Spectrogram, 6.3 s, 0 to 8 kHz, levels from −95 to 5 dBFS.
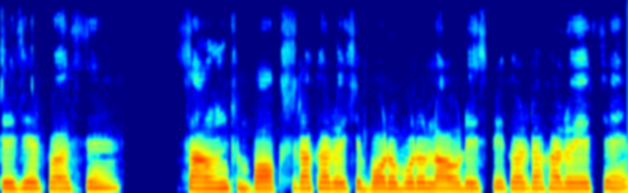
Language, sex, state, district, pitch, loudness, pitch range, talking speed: Bengali, female, West Bengal, Malda, 245 Hz, -17 LUFS, 240-250 Hz, 125 wpm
